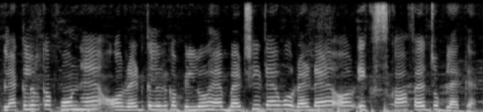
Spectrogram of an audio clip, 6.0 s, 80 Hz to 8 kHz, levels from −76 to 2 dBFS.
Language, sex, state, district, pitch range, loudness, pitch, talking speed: Hindi, female, Rajasthan, Bikaner, 245-275 Hz, -14 LUFS, 260 Hz, 240 wpm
